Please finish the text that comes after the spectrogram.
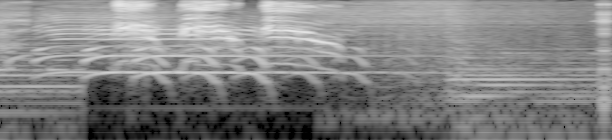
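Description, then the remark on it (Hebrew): A cat sitting on a running iRobot meows repeatedly in a quick series of rising-and-falling cries, loud, with a steady hum beneath; the calls stop and a murmur of background noise follows. “מה זה, חתול שיושב על איי רובוט פועל?”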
